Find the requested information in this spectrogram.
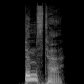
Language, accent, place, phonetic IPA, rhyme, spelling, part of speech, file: German, Germany, Berlin, [ˈdʏmstɐ], -ʏmstɐ, dümmster, adjective, De-dümmster.ogg
- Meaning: inflection of dumm: 1. strong/mixed nominative masculine singular superlative degree 2. strong genitive/dative feminine singular superlative degree 3. strong genitive plural superlative degree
